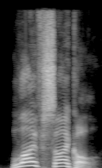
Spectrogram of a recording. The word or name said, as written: Life cycle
